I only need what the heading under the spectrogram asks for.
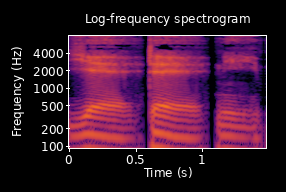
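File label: "yeteni", concatenated syllables; Affixing experiment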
